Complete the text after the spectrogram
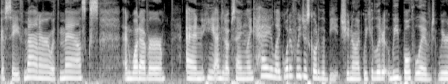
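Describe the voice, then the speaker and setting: Speaking into a desk podcast mic, this young host keeps her casual chat intimate and full of fillers. Her pitch is medium and her tone on the darker side.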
